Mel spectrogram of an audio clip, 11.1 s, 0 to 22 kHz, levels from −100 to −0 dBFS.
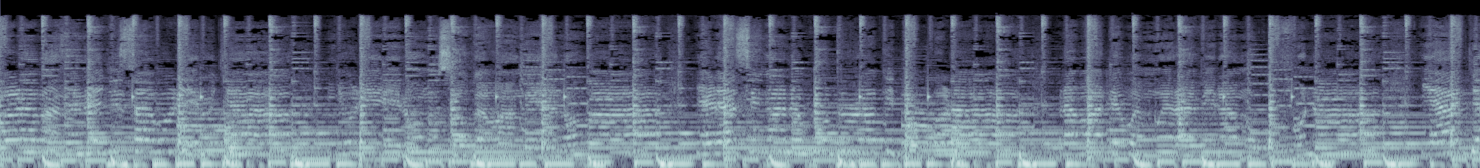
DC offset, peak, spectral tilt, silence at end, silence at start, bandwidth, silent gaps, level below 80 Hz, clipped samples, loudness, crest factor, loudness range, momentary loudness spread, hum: under 0.1%; -4 dBFS; -5 dB/octave; 0 s; 0 s; 16.5 kHz; none; -26 dBFS; under 0.1%; -22 LUFS; 18 dB; 1 LU; 2 LU; none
